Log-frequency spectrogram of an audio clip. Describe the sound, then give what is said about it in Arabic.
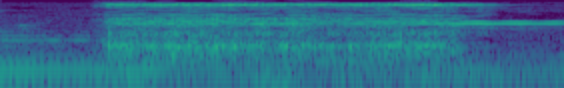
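A telephone rings with one steady, sustained electric bell tone lasting about two seconds, then stops, over a faint background hum. “التليفون يا صابر.”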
